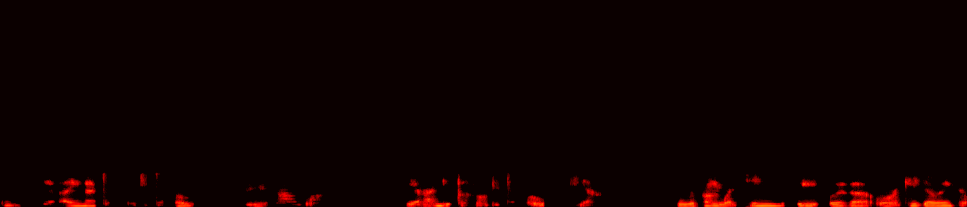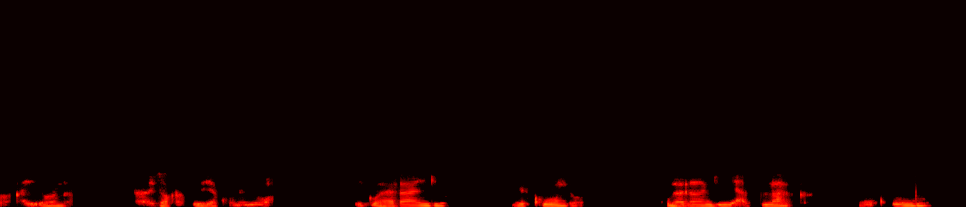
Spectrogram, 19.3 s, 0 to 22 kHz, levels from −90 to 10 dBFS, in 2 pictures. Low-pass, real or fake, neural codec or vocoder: 3.6 kHz; fake; codec, 16 kHz, 1 kbps, X-Codec, HuBERT features, trained on balanced general audio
